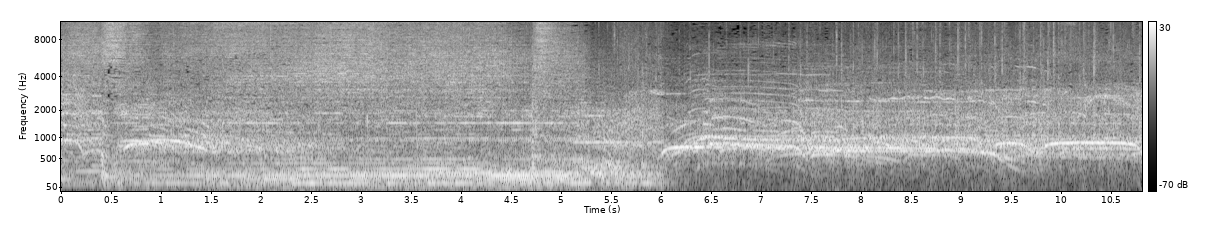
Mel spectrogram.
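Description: Live blues band holding the song's final chord under the singer's voice, with two crashing drum hits. The band cuts off about six seconds in, leaving the audience cheering, whooping and clapping.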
